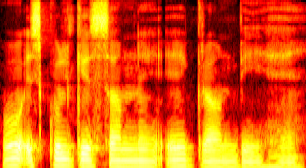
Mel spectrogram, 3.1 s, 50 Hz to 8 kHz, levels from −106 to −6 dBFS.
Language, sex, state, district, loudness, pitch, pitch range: Hindi, male, Arunachal Pradesh, Lower Dibang Valley, -16 LUFS, 95 Hz, 90-105 Hz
